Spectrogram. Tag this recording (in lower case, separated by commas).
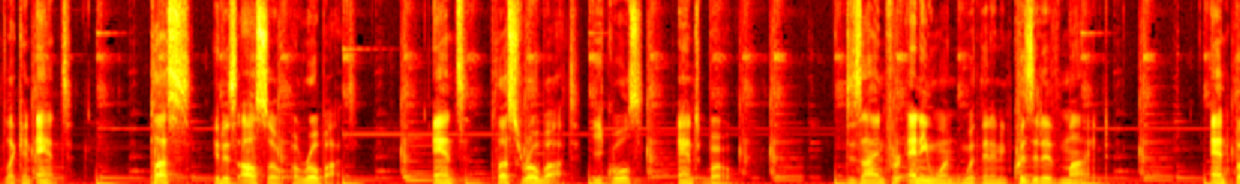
music, speech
